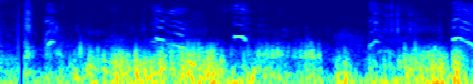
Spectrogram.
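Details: Puppy stuck in mud whimpering: short high whines that rise then fall, given in bursts through the clip, over low rumbling and splashing of mud and a person's footsteps nearby.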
